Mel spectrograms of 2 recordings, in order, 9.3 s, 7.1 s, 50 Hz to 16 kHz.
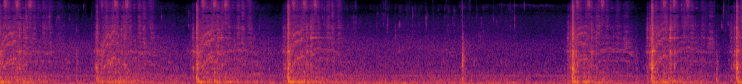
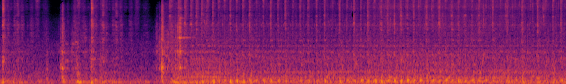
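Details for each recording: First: Suzuki DF2.5 2.5 HP outboard that won't start: gasoline sprayed into carburetor air inlet makes it start, so fuel isn't reaching the carburetor, likely blocked jet. Short bursts of pulling and cranking, catching briefly but never settling. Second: Suzuki DF2.5 2.5 HP outboard tested in the water after a no-start fix, fuel valve and tank vent open; after a couple of pulls it settles into a steady, even putter. It runs normally.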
